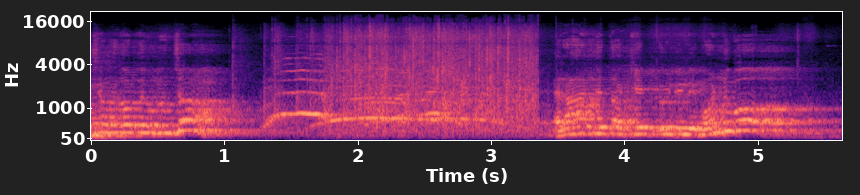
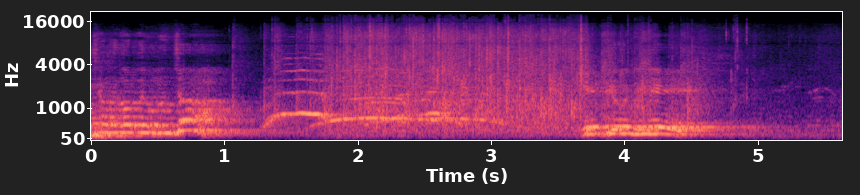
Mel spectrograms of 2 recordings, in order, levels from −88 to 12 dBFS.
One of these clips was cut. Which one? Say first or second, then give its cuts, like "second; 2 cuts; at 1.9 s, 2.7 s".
first; 1 cut; at 3.3 s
